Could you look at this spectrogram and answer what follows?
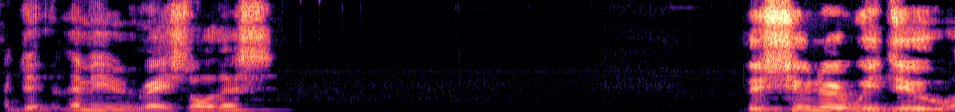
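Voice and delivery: ordinary delivery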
